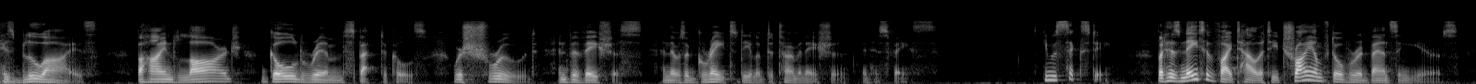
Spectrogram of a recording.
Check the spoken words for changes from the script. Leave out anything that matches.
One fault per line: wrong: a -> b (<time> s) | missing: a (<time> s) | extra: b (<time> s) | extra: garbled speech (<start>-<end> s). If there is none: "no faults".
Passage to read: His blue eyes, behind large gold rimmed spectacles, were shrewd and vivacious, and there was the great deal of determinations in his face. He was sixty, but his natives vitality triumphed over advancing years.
wrong: the -> a (6.8 s)
wrong: determinations -> determination (7.7 s)
wrong: natives -> native (11.8 s)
